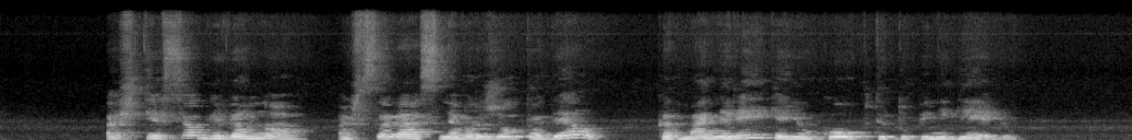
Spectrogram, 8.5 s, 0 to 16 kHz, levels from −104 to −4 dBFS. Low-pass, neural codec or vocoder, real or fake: 14.4 kHz; none; real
